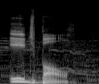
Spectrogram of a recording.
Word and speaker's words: IJBOL: And apparently, they don't say IJBOL. They pronounce it Ege Bowl.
